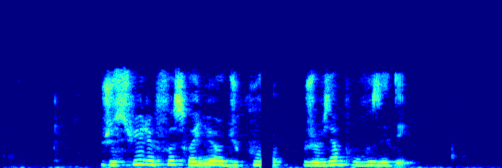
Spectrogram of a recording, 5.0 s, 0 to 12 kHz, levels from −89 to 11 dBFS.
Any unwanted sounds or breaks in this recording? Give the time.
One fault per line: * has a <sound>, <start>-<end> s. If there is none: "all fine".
* has a dropout, 2.6-2.7 s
